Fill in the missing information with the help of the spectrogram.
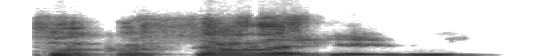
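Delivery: high put-on Southern coach voice reading rap; mock Southern coach. Reading the coach's lyrics aloud in a mock Southern coach accent. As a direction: read it like a Southern coach who doesn't get the slang. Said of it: "let me read this to you".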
